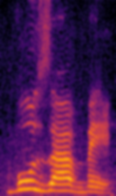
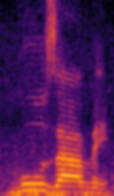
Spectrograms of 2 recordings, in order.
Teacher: Esa S otra vez se convierte en Z y el avez lo pegamos con el vous a través de la Z.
